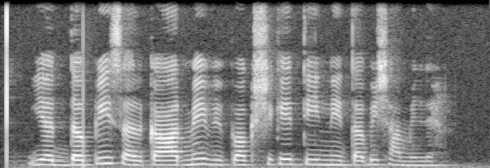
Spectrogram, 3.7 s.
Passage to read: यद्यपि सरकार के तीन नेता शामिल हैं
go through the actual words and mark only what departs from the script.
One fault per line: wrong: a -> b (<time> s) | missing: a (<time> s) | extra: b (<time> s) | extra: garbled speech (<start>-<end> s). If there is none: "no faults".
extra: में विपक्ष (1.4 s)
extra: भी (2.7 s)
